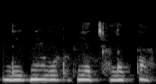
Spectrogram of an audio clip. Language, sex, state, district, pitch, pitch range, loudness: Hindi, female, Bihar, Darbhanga, 210 Hz, 205-215 Hz, -24 LUFS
